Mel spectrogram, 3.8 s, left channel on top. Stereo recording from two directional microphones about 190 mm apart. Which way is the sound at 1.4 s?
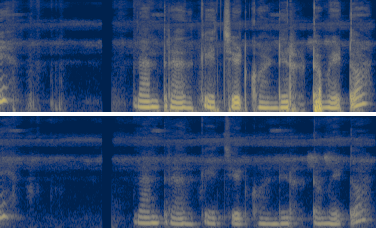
50° left (ahead or behind).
